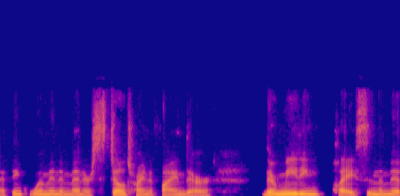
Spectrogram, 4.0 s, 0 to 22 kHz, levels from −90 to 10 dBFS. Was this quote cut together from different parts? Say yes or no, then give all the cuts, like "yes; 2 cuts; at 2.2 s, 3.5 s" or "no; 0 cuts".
no; 0 cuts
